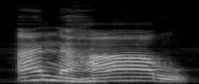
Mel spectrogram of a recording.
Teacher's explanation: So we make izhar halaqi here. We make the clear sound of noon without gunna. Anharu. Ra we read in heavy sound.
